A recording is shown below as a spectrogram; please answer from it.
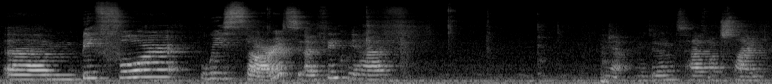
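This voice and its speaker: Speaking extremely slowly, the woman has a slightly high, animated voice as she opens an academic event in her role as symposium host and lab director. Italian is her native language, and her hesitant speech is full of filler sounds. The recording comes from afar in a noisy, reverberant lecture room.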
